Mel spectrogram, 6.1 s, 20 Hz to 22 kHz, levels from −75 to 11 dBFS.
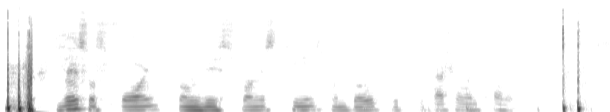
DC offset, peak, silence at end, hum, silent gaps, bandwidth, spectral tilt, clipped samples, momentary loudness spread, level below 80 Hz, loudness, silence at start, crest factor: under 0.1%; -2 dBFS; 0.3 s; none; 5.45-5.62 s; 15 kHz; -7.5 dB/octave; under 0.1%; 27 LU; -42 dBFS; -24 LUFS; 0.05 s; 24 dB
